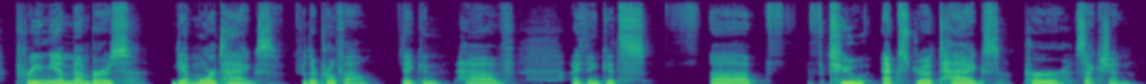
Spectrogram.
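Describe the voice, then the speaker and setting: At a very slow pace, a somewhat breathy voice with ordinary pitch variation and big swings in loudness comes through a very clean recording with a silent background, the sound dry and close with no echo. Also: man, medium pitch for a man. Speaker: small business presenter. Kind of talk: presentation.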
